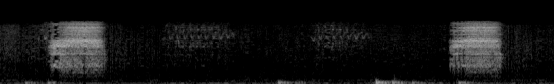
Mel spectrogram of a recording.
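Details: Barn owl with a mouse, 17 September 2019 at 06:11, gives two loud breathy screeches separated by fainter hissing, with low knocking and bumping sounds in between.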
